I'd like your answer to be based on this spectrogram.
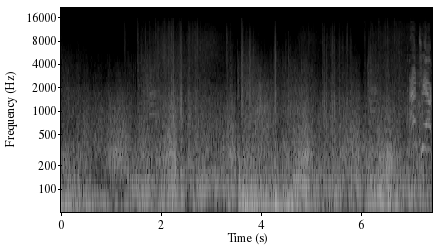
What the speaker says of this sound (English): Anti-aircraft guns are firing on all cylinders!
